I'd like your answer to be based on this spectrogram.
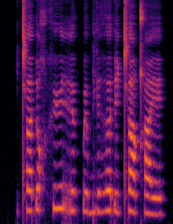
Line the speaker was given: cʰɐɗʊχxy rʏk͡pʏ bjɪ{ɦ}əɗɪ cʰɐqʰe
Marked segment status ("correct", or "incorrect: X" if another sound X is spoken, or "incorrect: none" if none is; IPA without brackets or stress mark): correct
